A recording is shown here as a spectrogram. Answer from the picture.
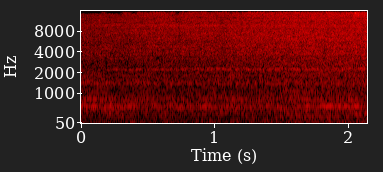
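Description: Faint hiss of poha-and-besan dough sticks frying in hot vegetable oil as they are dropped into the pan, growing slightly louder toward the end.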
